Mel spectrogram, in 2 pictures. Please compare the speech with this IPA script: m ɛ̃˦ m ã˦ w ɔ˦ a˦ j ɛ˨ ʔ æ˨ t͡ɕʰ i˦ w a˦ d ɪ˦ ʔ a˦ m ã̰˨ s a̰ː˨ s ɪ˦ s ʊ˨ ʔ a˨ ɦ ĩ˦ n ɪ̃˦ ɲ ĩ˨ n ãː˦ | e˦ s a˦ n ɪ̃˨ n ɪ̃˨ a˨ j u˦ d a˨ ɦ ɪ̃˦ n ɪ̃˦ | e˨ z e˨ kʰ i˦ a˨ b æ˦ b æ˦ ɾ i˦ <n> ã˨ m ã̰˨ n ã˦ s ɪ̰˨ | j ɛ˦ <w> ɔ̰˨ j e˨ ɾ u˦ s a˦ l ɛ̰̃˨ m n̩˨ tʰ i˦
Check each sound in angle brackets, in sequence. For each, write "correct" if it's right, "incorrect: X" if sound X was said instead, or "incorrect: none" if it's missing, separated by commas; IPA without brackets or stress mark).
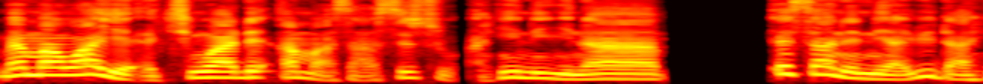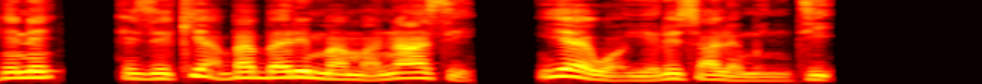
incorrect: m, correct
